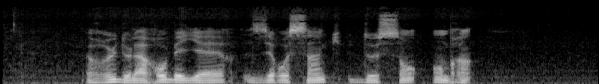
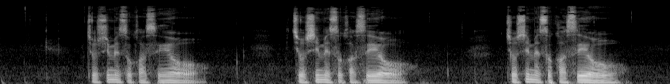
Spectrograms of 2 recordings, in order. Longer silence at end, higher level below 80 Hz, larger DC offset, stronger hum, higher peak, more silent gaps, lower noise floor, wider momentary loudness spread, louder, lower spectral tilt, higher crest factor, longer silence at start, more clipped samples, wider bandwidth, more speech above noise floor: first, 1.3 s vs 0.45 s; about the same, -44 dBFS vs -42 dBFS; neither; neither; about the same, -2 dBFS vs -2 dBFS; neither; about the same, -50 dBFS vs -51 dBFS; second, 11 LU vs 14 LU; about the same, -18 LUFS vs -17 LUFS; about the same, -5 dB/octave vs -4 dB/octave; about the same, 18 dB vs 18 dB; about the same, 0.85 s vs 0.9 s; neither; about the same, 16 kHz vs 16.5 kHz; about the same, 33 dB vs 34 dB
